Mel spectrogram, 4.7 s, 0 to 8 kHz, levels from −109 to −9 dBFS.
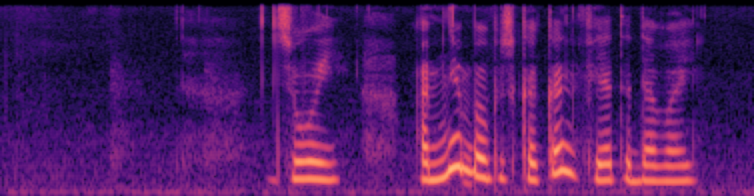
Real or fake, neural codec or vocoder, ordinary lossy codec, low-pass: real; none; none; 7.2 kHz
